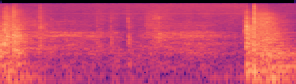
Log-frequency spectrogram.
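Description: Over-the-range microwave door opened with its push-button release, then pushed shut, the closing landing as one sharp clunk near the end.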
